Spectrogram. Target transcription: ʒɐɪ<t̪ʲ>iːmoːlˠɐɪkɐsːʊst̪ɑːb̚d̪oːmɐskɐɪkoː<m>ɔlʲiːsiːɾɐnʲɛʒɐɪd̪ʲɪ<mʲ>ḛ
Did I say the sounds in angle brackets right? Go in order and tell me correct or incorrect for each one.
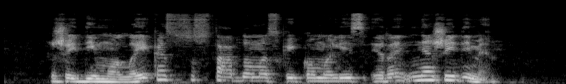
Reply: incorrect: d̪ʲ, correct, correct

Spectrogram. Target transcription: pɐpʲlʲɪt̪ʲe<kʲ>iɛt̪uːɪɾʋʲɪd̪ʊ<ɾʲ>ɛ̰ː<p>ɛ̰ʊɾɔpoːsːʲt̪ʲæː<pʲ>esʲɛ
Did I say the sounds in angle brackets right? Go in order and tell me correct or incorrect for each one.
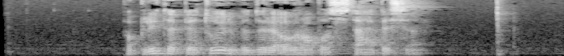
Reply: incorrect: pʲ, correct, incorrect: ʔ, correct

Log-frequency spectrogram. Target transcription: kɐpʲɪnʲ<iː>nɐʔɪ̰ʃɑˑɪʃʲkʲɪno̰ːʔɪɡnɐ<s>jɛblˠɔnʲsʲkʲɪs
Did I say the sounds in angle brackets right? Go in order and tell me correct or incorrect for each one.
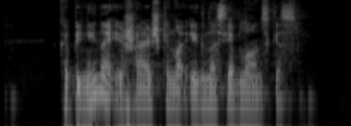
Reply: correct, correct

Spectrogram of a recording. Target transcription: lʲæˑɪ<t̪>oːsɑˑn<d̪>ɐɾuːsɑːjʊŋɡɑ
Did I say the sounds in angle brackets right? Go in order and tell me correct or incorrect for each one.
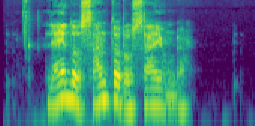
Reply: incorrect: d̪, incorrect: t̪

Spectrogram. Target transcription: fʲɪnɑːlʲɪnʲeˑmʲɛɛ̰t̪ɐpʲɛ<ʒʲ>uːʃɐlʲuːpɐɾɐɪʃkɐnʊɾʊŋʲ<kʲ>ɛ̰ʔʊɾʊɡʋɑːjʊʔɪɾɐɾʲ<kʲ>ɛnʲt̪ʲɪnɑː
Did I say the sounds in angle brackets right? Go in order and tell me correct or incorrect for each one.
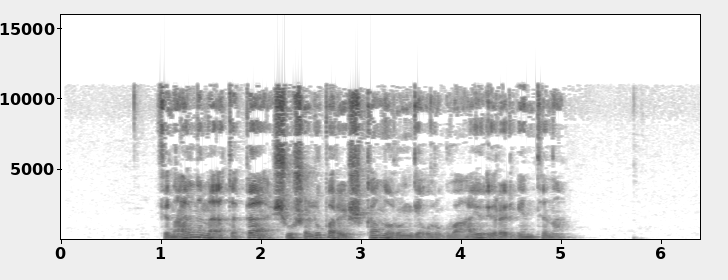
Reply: incorrect: ʃʲ, incorrect: ɡʲ, incorrect: ɡʲ

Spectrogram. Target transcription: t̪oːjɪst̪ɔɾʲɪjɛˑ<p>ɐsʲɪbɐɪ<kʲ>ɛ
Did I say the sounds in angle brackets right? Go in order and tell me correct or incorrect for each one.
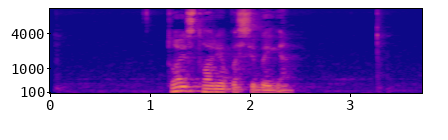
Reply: correct, incorrect: ɡʲ

